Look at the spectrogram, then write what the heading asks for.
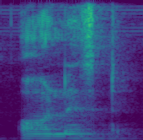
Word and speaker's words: honest: ऑनेस्ट, HONEST, ऑनेस्ट, ईमानदार। अब guys बात करते हैं जीएस कब साइलेंट होता है?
